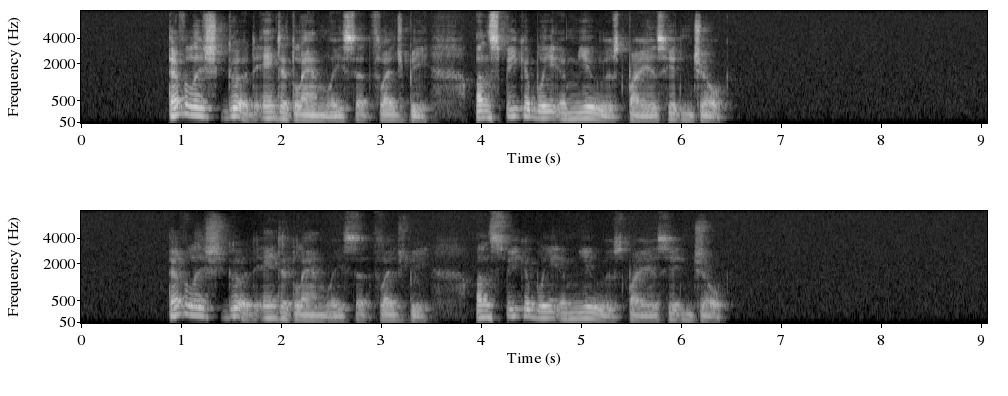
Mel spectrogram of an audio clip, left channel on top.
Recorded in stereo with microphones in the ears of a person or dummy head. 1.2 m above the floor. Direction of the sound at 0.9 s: 75° left (ahead or behind).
